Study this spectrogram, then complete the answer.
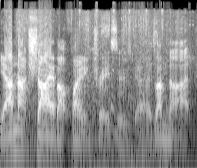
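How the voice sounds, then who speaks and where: Noticeable background noise accompanies the man as he talks. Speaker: gaming youtuber. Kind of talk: gameplay commentary. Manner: animated; casual.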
